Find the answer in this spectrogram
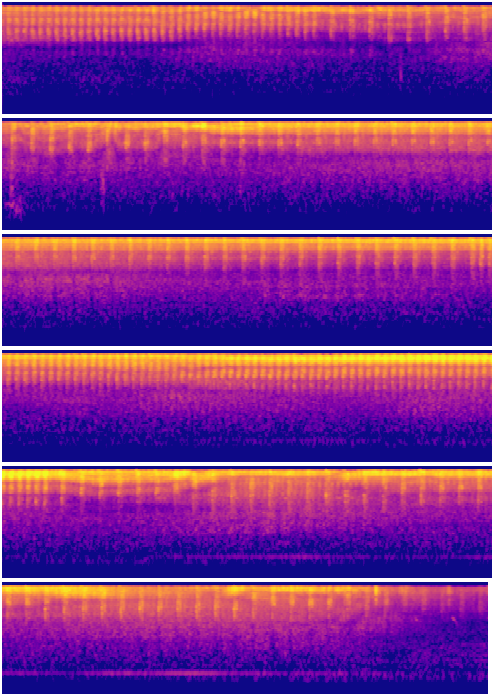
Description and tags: My recording of a sprinkler in my moms garden. If you use it in a song, post it here!
background, garden, watering, water, sprinkler, field-recording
